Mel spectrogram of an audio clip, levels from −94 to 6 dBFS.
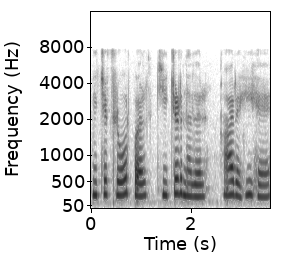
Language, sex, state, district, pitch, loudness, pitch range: Hindi, female, Himachal Pradesh, Shimla, 250 Hz, -18 LUFS, 230-260 Hz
